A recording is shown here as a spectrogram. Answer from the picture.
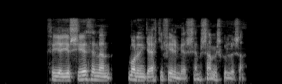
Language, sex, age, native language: Icelandic, male, 60-69, Icelandic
